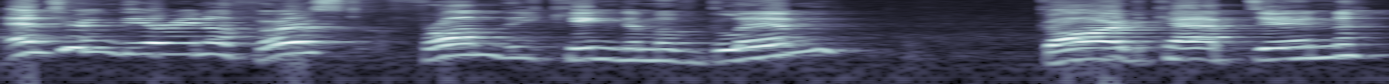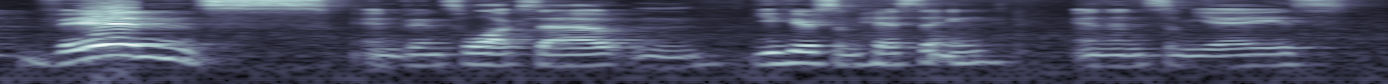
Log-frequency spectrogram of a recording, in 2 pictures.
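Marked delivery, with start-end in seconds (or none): 0.0-6.5 loud, drawn-out arena introduction; ring announcer. Acted. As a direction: boom it out to the crowd.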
